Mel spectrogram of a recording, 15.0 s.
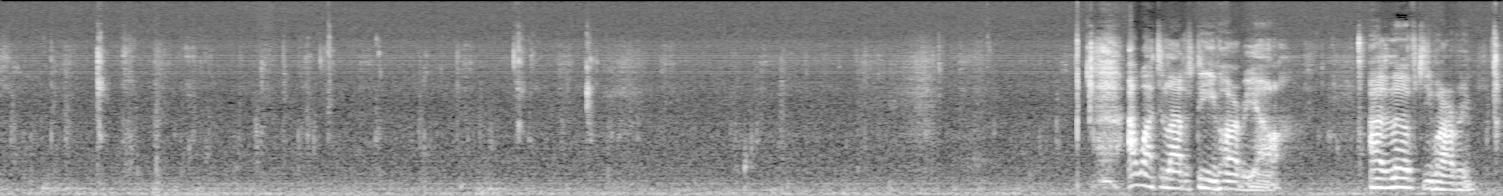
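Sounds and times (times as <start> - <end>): person chewing fries: 0.0 - 8.0, 14.8 - 15.0.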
